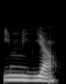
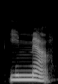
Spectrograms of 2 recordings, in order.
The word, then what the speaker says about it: ім'я: And be careful with the pronunciation because we consider an apostrophe. With it, we really say Ім'я, and without it, it would be Ім'я.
